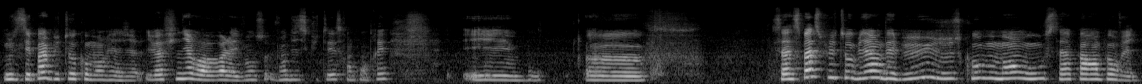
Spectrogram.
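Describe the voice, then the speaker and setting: A woman's voice: a little high, moderate pace. A woman giving a casual, rambling spoken review of manga. She hesitates a lot, corrects herself and talks straight to her viewers with frank asides. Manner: chatty, addresses viewers directly. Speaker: manga reviewer, book blogger.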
